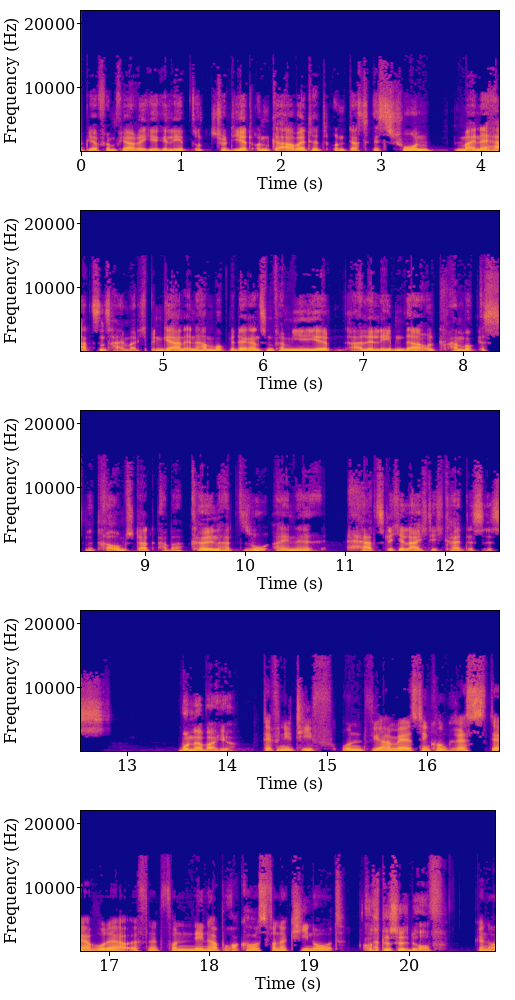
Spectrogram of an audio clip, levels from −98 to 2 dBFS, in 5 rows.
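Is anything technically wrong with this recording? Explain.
No, nothing technically wrong can be heard in this audio. There is nothing here that calls for a fix.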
